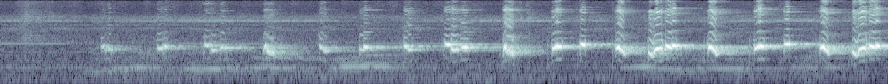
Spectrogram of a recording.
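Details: Sooty-headed bulbul song that opens with soft, spaced whistled notes and quickens into a dense, loud series of rolling, liquid chirps.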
